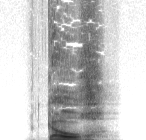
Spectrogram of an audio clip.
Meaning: 1. a cuckoo; Cuculus canorus 2. a fool 3. a cuckold
- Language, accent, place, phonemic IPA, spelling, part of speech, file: German, Germany, Berlin, /ɡaʊ̯x/, Gauch, noun, De-Gauch.ogg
